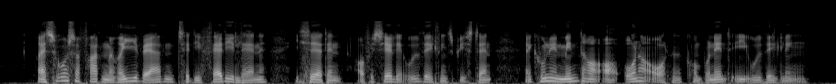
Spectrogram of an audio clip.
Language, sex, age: Danish, male, 24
